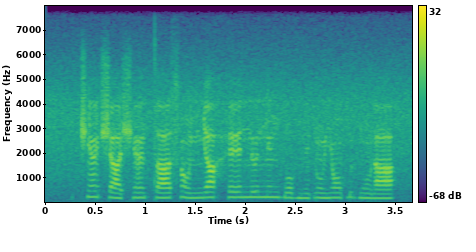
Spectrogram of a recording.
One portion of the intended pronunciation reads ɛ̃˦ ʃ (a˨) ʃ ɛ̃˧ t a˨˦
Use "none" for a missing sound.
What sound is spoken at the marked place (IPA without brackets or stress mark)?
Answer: a˨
